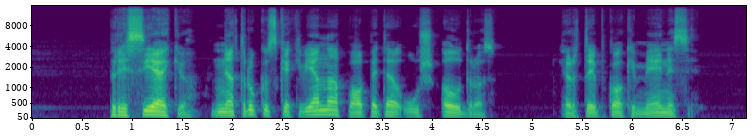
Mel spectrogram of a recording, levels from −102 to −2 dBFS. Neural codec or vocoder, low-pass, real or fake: vocoder, 48 kHz, 128 mel bands, Vocos; 14.4 kHz; fake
